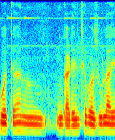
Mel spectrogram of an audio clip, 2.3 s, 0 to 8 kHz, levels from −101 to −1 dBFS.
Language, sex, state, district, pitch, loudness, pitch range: Marathi, male, Maharashtra, Solapur, 120 Hz, -17 LUFS, 115-125 Hz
